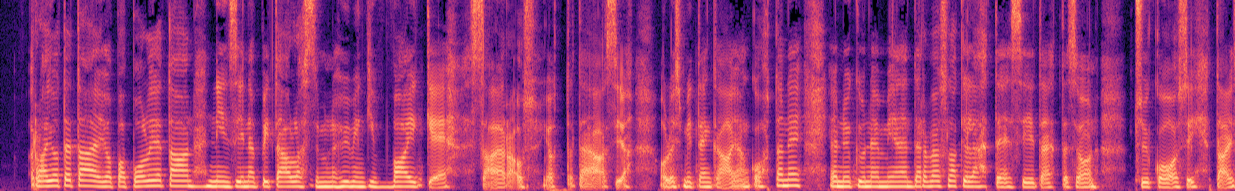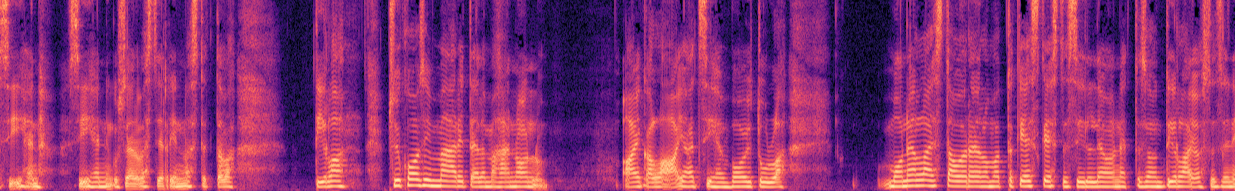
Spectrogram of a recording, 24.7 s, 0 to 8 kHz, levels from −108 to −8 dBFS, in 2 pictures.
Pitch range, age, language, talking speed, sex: 190-210 Hz, 20-39, Finnish, 135 wpm, female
